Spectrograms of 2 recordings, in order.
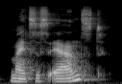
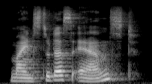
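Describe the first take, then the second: First: 'Das' is cut to a bare s sound. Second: The word 'das' is said in full.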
